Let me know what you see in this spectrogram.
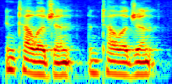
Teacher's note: You don't necessarily have to say the T at the end of intelligent, but you do need to cut it off quickly. So you don't want intelligent or intelligent with a strong T. · You might make a little bit of a stopped T there. And then if you're linking and using the word in a sentence, the T will follow the rules that happen for the T at the ends of words.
